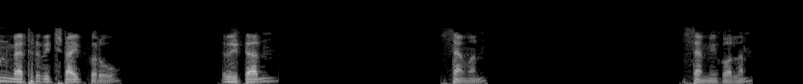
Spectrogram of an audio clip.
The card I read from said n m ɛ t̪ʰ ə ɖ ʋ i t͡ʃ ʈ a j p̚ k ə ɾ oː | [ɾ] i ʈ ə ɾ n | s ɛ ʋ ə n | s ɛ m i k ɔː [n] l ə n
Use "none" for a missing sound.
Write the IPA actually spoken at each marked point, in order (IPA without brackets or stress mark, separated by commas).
ɾ, none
